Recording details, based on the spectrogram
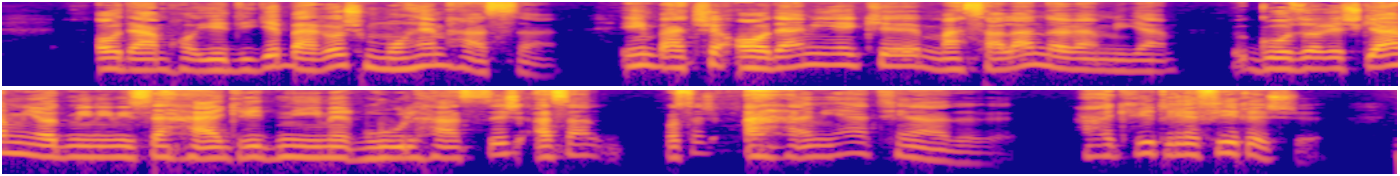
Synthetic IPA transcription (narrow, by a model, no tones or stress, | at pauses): ɒːd̪æmɦɒːjed̪iːɟebæɾɒːʃmoɦe̞mɦæst̪æ̰nd̪ | ʔinbæt̪t͡ʃʰe̞ʔɒːd̪æmiːjecʰe̞mæsælænd̪ɒːɾæmːiɟæm | ɡo̞zɒːɾe̞ʃɟæɾmijɒd̪̚miːneviːseɦæɟɾiːd̪niːme̞ɣuːlɦæst̪e̞ʃæsæn | bɒsæʃæɦæmijæt̪ʰiːnæd̪ɒːɾe̞̰ | hæɟɾiːd̪ɾefiːɣe̞ʃḛ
